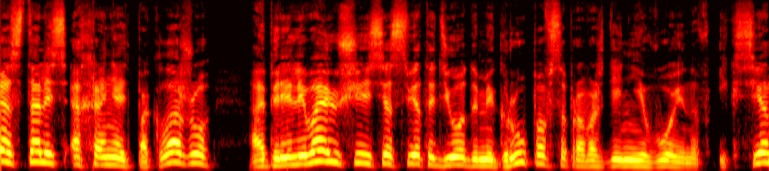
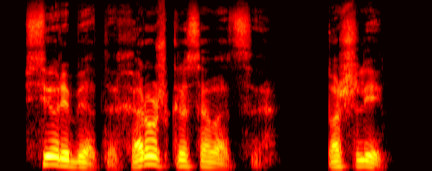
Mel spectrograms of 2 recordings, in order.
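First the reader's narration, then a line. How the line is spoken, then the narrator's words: Sighing, weary. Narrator (Russian): Разумовский вздохнул и сказал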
